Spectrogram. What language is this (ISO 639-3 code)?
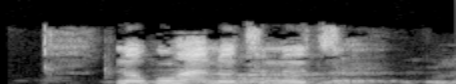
ibo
